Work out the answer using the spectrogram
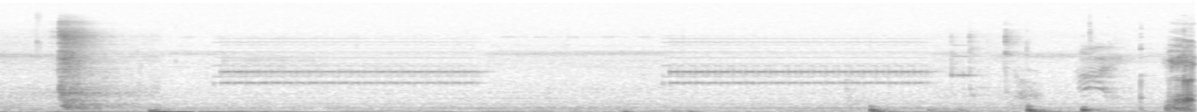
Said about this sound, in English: Look, that is called an answering machine. Before cell phones, we had pagers and landlines. And an answering machine took your messages for you.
